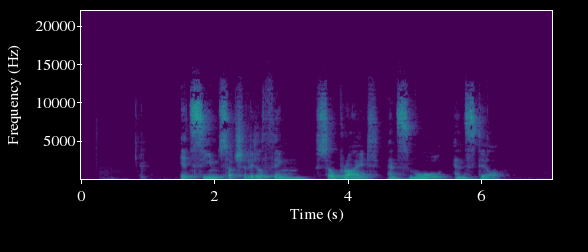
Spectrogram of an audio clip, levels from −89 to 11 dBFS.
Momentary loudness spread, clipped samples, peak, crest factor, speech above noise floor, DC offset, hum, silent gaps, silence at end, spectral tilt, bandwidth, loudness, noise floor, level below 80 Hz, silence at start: 14 LU; under 0.1%; -18 dBFS; 24 dB; 44 dB; under 0.1%; none; none; 0.75 s; -3.5 dB/octave; 14 kHz; -39 LUFS; -84 dBFS; -76 dBFS; 0.9 s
